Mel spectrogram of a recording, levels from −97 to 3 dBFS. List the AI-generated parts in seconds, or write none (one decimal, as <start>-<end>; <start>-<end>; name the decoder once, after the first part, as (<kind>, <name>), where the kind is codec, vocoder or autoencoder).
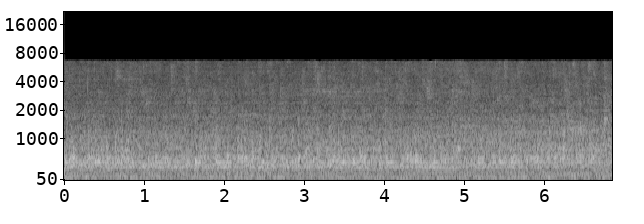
0.0-3.9 (vocoder, BigVGAN v2); 5.0-6.9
